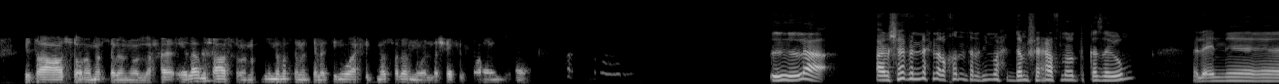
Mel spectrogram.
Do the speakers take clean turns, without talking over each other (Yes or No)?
Yes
